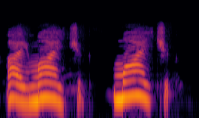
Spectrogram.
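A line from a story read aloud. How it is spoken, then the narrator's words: Sobbing shout. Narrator (Russian): послышалось рыдание, и голос Верочки снова прокричал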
